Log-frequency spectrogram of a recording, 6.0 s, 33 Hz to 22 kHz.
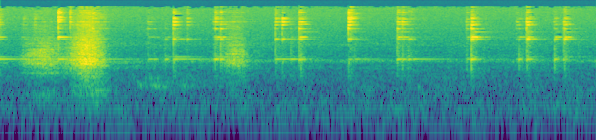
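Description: Long nails gently tap the rim and sides of an empty, hollow white porcelain gravy boat. Each tap gives a light, clinking ring around 1.3 kHz with bright overtones, and the taps come as a series of soft, separate clicks. Each ring fades quickly into a quiet background.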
